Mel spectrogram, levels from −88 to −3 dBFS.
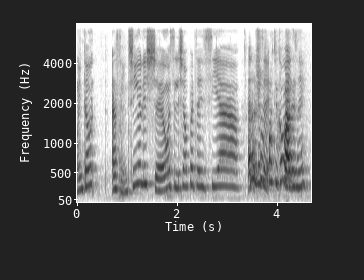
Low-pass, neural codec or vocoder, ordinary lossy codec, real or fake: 7.2 kHz; none; none; real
